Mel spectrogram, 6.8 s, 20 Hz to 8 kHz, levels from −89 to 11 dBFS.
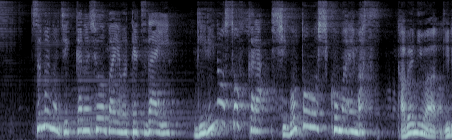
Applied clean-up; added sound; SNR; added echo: neural separator model SepFormer DNS4.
